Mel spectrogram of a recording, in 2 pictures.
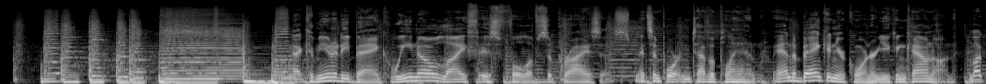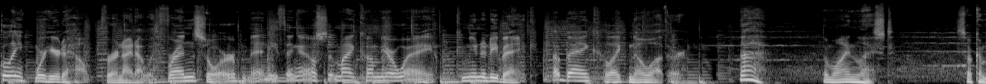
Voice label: Commercial, fade in

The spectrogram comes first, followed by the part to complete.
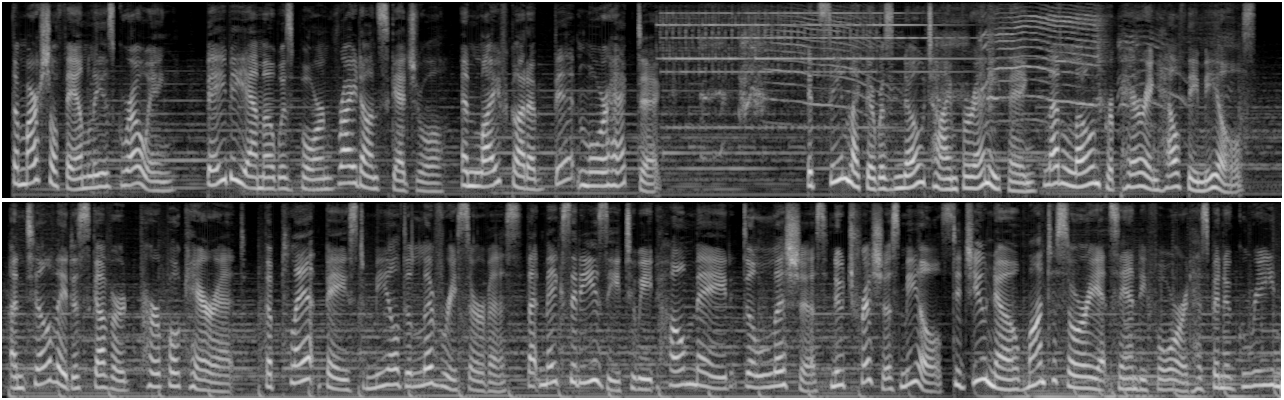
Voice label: explainer

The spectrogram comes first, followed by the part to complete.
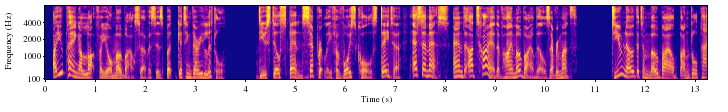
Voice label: British

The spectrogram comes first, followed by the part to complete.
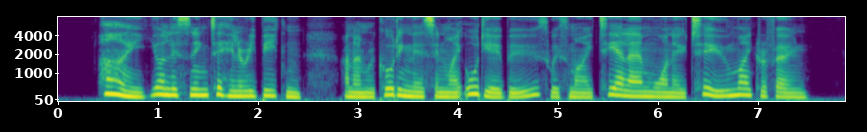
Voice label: studio

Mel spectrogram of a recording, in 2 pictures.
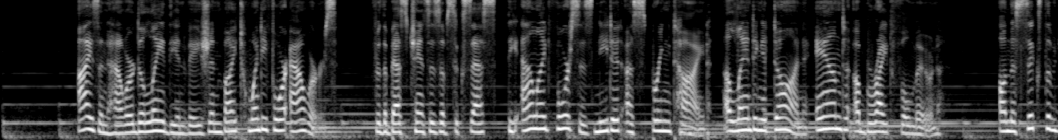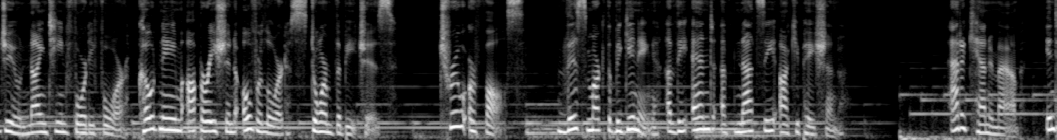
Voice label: eLearning

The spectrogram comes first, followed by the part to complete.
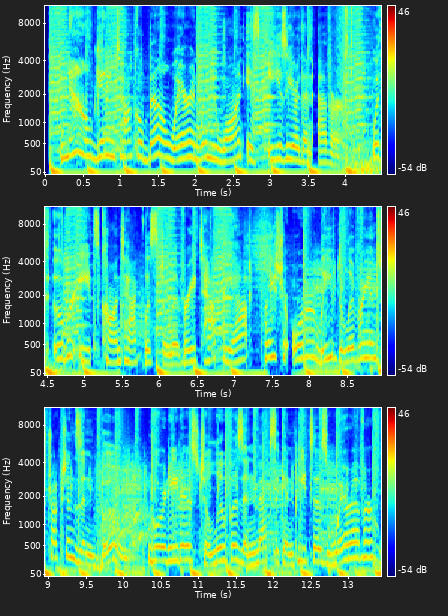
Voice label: Commercial Demo

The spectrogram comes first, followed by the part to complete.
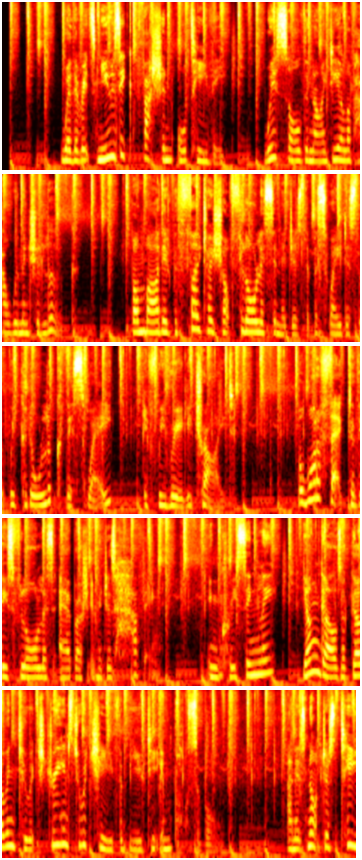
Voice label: Narrative

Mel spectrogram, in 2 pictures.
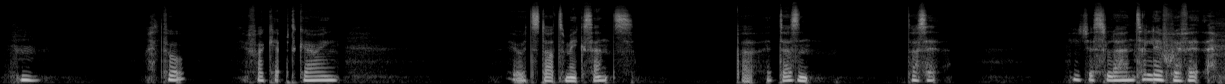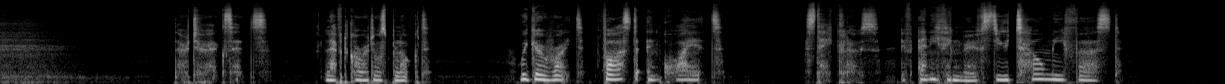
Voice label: Video game English

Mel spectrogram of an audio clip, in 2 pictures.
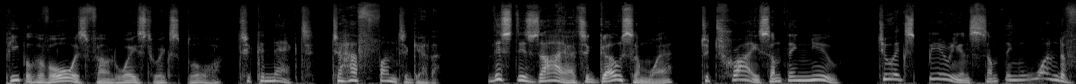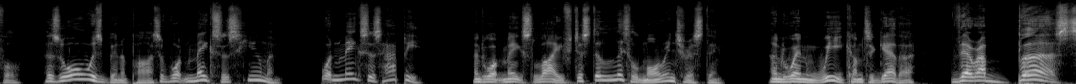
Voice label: Home Studio

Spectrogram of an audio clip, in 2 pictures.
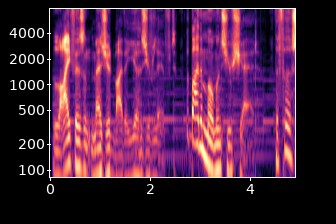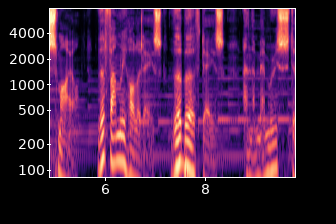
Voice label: Over 50 Ad

